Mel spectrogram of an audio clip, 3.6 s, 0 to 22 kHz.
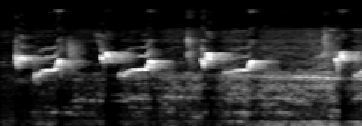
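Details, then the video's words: Bar-winged prinia in lively song, one of five variations used as a master recording for caged birds; paired whistled notes, the first high and falling, the second lower and rising, repeated about once a second. "Burung prenjak tamu gacor 5 variasi mantap jiwa"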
